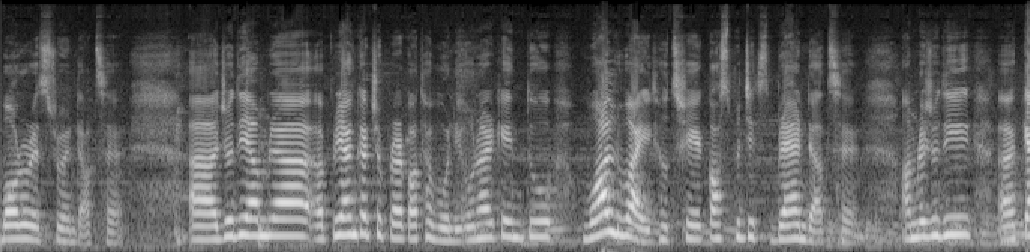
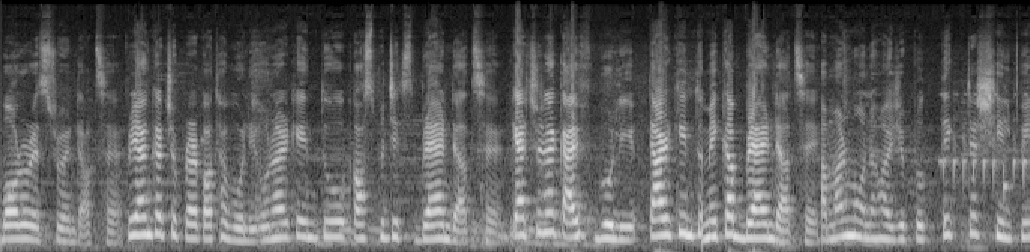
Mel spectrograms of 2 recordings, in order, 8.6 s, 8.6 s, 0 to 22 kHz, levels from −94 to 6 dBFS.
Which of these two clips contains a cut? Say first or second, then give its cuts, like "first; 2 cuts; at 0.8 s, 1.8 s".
second; 5 cuts; at 1.0 s, 2.9 s, 4.2 s, 5.6 s, 6.9 s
